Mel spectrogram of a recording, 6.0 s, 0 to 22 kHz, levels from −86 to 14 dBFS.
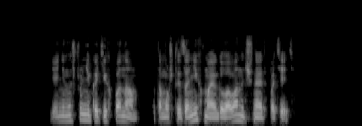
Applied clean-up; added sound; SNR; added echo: none; none; none; none.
